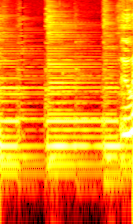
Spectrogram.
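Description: Acoustic guitar strummed, three chords each struck and left ringing, with a voice coming in right at the end.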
